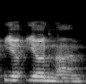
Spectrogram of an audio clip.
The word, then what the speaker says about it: Jotunheim: How do you say that? – Jotunheim. – Jotunheim? From conquering Earth.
